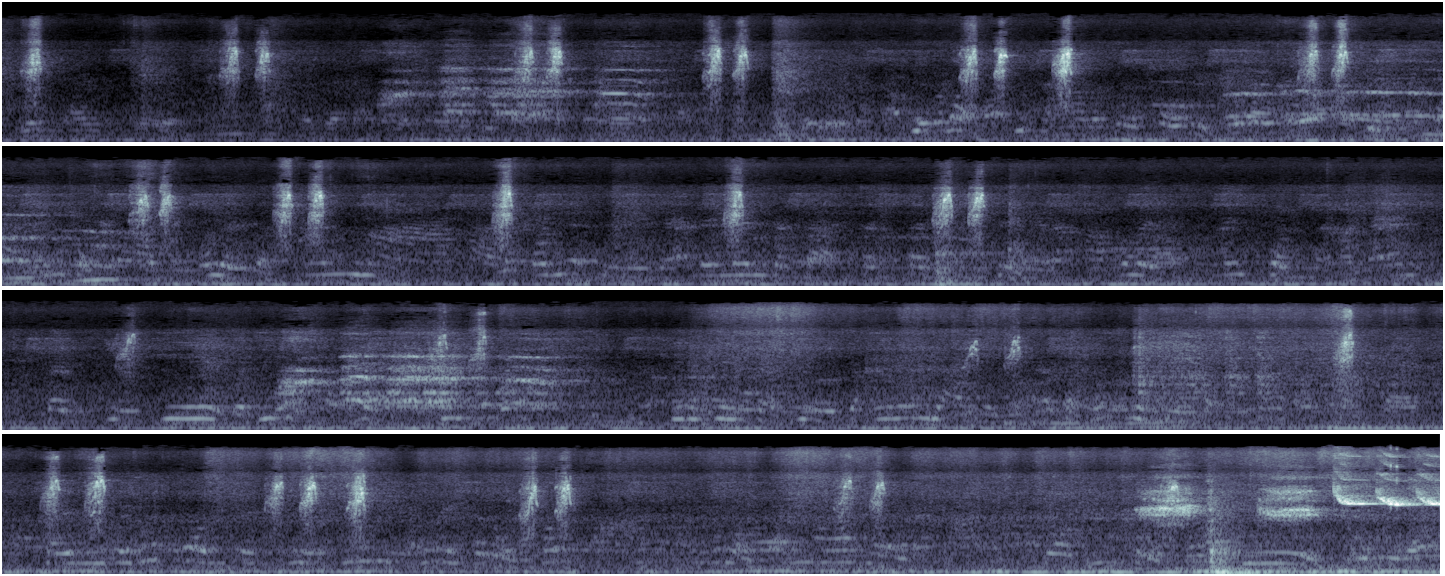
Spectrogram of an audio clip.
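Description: Baby birds cheep in short, shrill bursts close by.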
